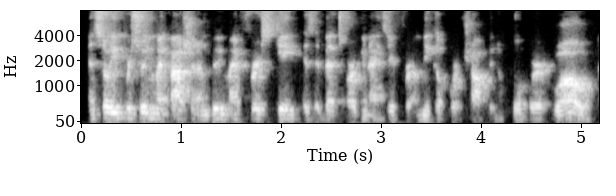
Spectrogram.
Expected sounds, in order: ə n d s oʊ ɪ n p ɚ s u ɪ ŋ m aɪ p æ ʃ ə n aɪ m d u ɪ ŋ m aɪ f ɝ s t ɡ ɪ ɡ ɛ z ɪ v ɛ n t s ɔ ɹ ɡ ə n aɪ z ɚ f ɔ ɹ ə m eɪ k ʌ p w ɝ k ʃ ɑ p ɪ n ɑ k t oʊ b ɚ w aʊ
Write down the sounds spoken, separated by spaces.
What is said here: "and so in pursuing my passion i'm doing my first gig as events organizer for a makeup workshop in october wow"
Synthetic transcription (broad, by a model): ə n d s oʊ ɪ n p ɚ s u ɪ ŋ m aɪ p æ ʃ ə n aɪ m d u ɪ ŋ m aɪ f ɝ s t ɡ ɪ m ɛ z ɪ b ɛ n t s ɔ ɹ ɡ ə n aɪ z ɚ f ɔ ɹ ə m eɪ k ʌ p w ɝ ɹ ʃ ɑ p ɪ n ɑ k t oʊ b ɚ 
